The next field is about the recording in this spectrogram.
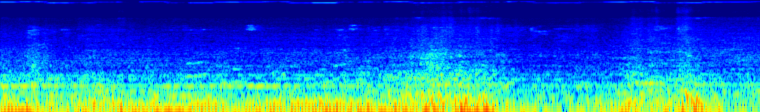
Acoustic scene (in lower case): bus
